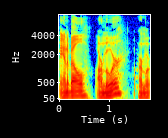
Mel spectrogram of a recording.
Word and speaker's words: Annabelle Armour: And also, I want to mention, I don't know how to pronounce her name, Annabelle Armour? Am I saying that right? – Yes.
